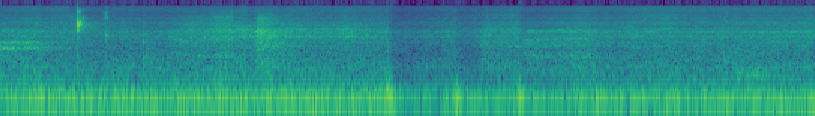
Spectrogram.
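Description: A loud, steady low hum with a rumbling background noise and no speech.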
